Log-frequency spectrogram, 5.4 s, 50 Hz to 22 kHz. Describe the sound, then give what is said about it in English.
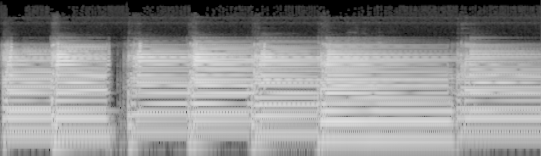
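Electric guitar chords from a Gibson Les Paul on the bridge pickup, played straight into a Deluxe amp miked with a 57, no pedals: a loud series of about seven strummed, sustained chords with a gritty, crunchy edge. “Deluxe, mic'd with a 57, going right into an M-Box to be recorded. So pretty straight up, no other effects or anything in the loop. The Les Paul will be played in the bridge position for all of these tests.”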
